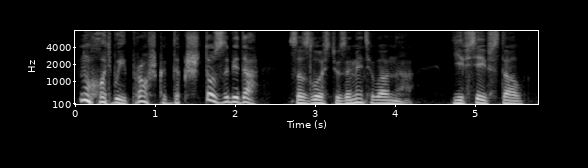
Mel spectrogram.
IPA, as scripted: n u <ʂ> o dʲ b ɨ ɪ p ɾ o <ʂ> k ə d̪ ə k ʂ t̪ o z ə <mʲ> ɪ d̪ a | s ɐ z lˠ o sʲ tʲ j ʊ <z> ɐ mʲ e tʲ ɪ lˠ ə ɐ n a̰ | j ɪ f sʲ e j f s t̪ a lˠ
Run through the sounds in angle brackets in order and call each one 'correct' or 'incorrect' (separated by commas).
incorrect, correct, incorrect, correct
